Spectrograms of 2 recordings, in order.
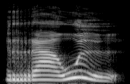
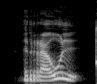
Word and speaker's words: Raúl: La R es vibrando la punta de tu lengua y la L es con la punta de tu lengua detrás de tus dientes superiores. Raúl. Raúl.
